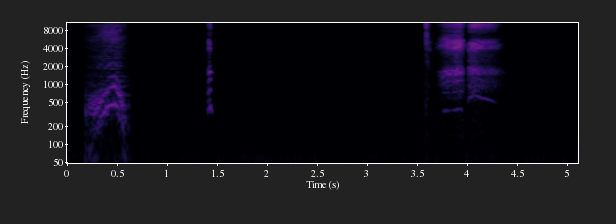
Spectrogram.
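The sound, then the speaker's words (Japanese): Trouser zipper pulled down: short rasping zip bursts, one early, a brief tick, then a longer scratchy pull near the end, with no talk. “チャック下ろしちゃっていいですか”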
